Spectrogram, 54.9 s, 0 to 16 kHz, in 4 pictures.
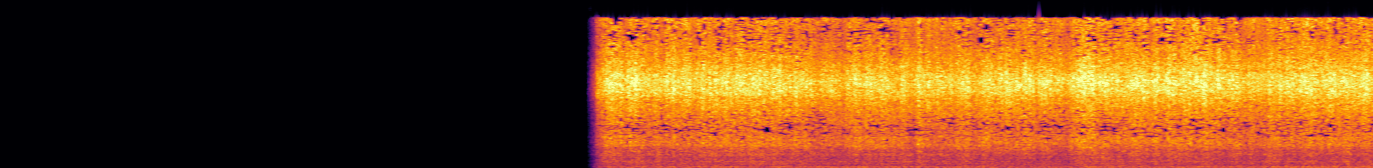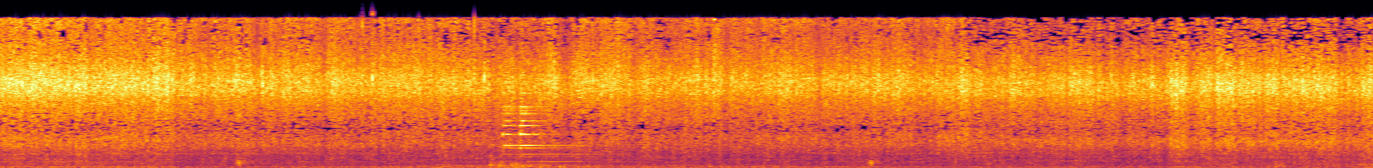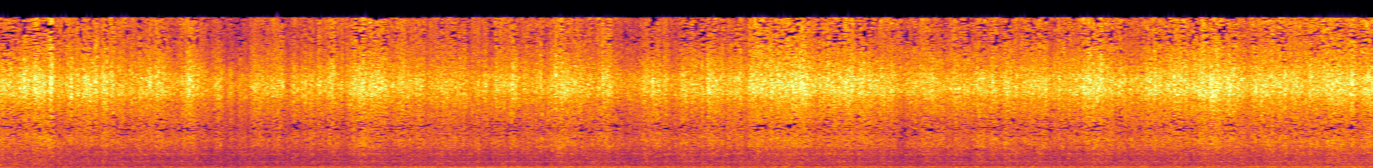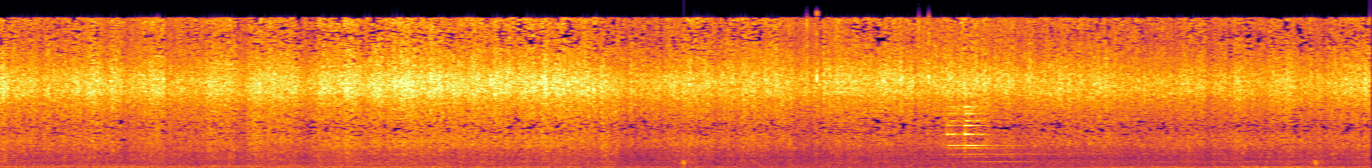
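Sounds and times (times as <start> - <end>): engine hum inside vehicle: 6.0 - 54.9
rain and tyre spray hiss: 6.0 - 54.9.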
